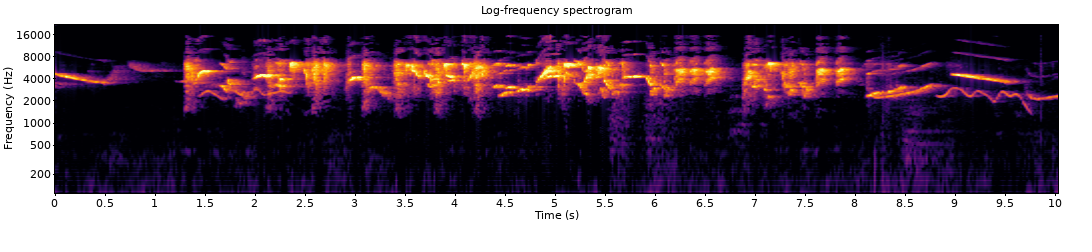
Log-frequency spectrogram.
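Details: Oriental magpie-robin in morning song: a short whistle, a pause, then a long burst of rapid high chirps, ending in clear slurred whistles and a quavering warble.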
